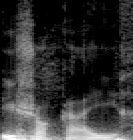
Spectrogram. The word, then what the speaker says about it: Chucair: acrescenta que o mesmo relator, eminente conselheiro João Paulo Ixocair, é assim que se pronuncia, ouquer nos autos do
